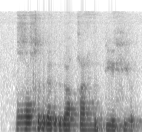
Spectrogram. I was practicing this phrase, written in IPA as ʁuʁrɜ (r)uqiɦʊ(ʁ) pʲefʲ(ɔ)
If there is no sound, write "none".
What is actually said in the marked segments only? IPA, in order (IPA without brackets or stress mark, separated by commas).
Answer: r, none, ʊ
